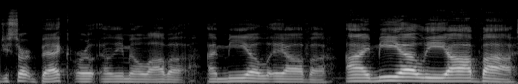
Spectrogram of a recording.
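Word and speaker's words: Iamaleava: Imialiava. Imialiava. 6 syllables.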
